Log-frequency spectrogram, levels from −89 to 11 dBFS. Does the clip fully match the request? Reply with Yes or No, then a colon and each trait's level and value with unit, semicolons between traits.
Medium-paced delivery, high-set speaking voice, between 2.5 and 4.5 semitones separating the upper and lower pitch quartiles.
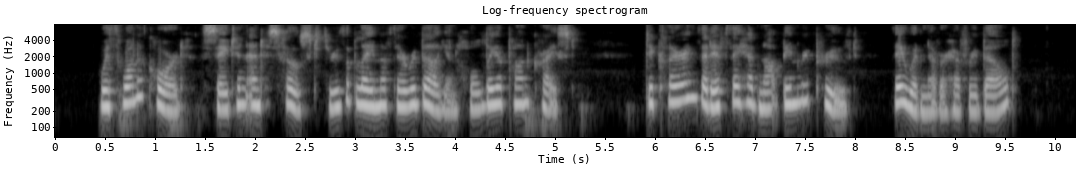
Yes: average, 170 wpm; very high, 255 Hz; average, 3.7 semitones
